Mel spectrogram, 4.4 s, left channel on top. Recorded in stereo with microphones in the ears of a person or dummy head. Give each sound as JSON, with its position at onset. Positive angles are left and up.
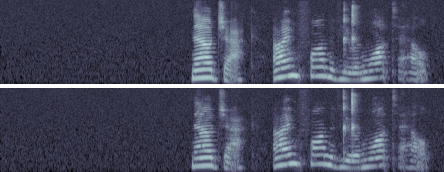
{"t": 1.9, "sound": "a woman speaking", "side_deg": 60, "distance_m": 0.5}
{"t": 3.4, "sound": "a finger snap", "side_deg": -30, "distance_m": 0.8}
